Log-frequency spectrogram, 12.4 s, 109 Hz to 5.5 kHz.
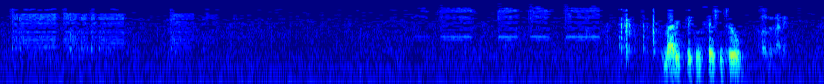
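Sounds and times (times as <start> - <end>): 
old telephone ringers buzzing in testing: 0.0 - 3.3, 6.2 - 9.1
constant low electrical hum: 0.0 - 12.3
speech: 10.0 - 11.7.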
